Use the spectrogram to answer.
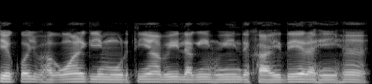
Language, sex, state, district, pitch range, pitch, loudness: Hindi, male, Uttar Pradesh, Lalitpur, 110-120 Hz, 115 Hz, -18 LUFS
